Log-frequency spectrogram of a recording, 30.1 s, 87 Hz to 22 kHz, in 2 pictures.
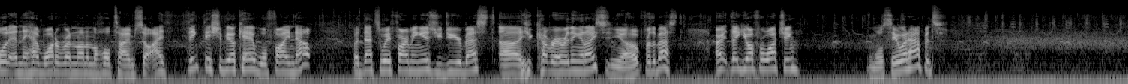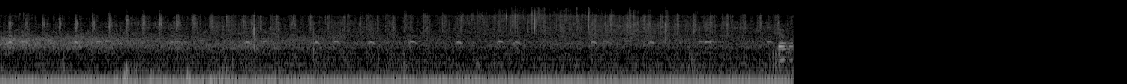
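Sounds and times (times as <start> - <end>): distant birds calling: 0.0 - 25.6
steady low rumble: 0.0 - 25.6.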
